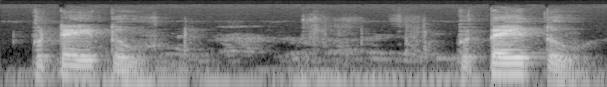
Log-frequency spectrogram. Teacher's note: So the stress is in the penultimate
